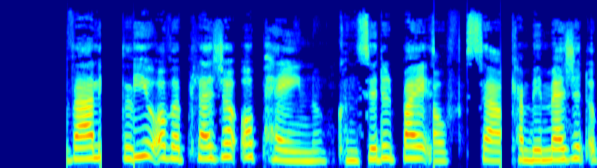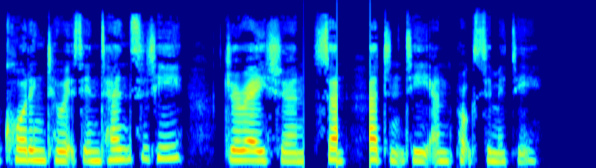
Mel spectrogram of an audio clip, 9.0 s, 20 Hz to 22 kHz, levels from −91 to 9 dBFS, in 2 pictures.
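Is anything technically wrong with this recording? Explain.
Yes. Three times the speech jumbles: from 0.5 to 1.0 s, 3.25 to 3.75 s and 6.75 to 7.25 s, the sound garbles, briefly backs up, then jumps forward. These are chunks out of order. In each span a 250 ms block of audio arrives one chunk late and plays after the block that should follow it. Nothing is dropped, but the swap leaves hard joins.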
